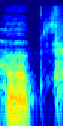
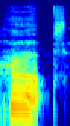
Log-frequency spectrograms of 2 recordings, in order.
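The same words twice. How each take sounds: First: Herbs dropping the H, erbs; British-style erbs, no H; herbs without the H. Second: Herbs with a clear H sound; American herbs with the H. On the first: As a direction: leave the H off herbs. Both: Shown as a demonstration. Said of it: "it's hard to say it with the H".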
